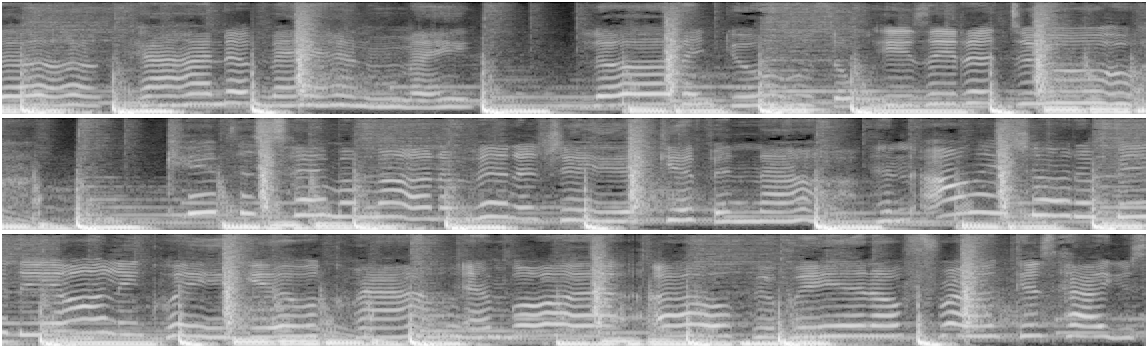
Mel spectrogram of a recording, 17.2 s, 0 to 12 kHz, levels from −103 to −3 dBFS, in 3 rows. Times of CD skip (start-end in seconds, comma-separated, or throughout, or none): none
